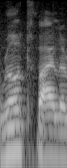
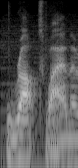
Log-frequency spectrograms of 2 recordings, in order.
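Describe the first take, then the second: First: The word is pronounced the German way. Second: The word is pronounced the English way.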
